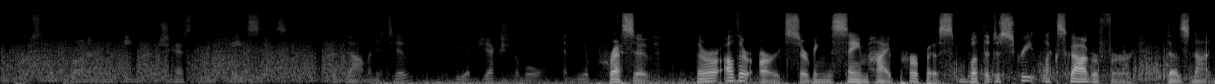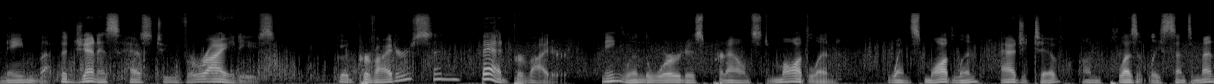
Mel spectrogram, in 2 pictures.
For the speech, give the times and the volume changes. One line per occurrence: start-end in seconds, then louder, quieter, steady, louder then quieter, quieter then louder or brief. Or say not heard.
0.1-14.9 louder
15.5-24.2 steady.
